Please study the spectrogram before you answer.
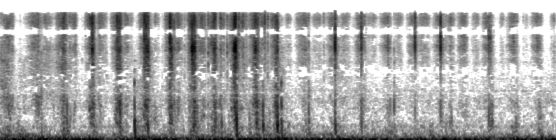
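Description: Long nails scratch along the fabric and seam of light blue denim jeans with a frayed hem at the ankle. Quick, irregular, bright rasping strokes follow one another closely over a steady low rumble.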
